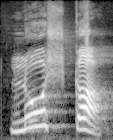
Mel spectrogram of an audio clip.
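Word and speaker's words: ложка: Because again there is a voiced consonant coming before the voiceless consonant. So, what happens is this voiced consonant will be pronounced as its voiceless counterpart, which is sh.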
